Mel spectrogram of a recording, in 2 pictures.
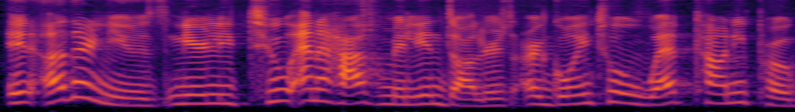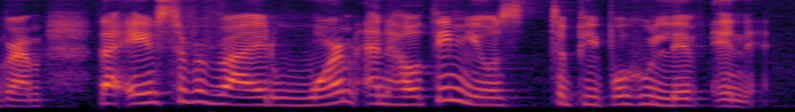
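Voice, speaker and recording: A woman's voice: a little high, a little fast, few pauses. A young woman reading scripted news as a student co-anchor of a mock newscast.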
